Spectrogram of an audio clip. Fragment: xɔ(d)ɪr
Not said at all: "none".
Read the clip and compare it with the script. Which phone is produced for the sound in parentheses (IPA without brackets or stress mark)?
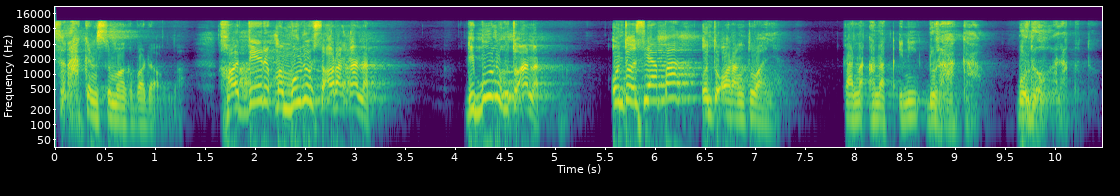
d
